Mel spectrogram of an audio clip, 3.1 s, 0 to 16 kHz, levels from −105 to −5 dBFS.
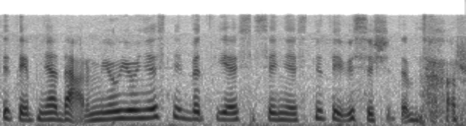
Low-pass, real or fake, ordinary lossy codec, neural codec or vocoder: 9.9 kHz; real; Opus, 64 kbps; none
